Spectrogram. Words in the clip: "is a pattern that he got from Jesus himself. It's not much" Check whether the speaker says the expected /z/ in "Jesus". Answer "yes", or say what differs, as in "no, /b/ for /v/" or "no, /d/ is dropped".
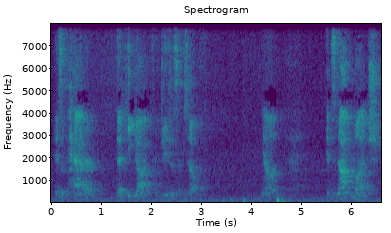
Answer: yes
